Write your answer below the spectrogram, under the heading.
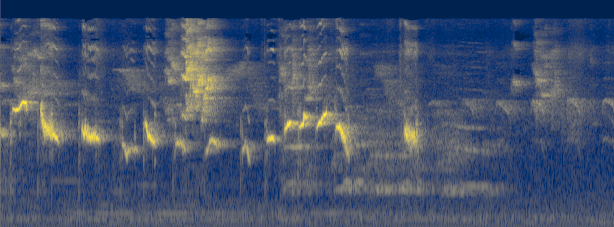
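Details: A greater green leafbird at the start of its first song competition pours out a fast, varied run of bright whistles, slurred chirps and harsh squawky notes, with short pauses between bursts; close and slightly roomy.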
